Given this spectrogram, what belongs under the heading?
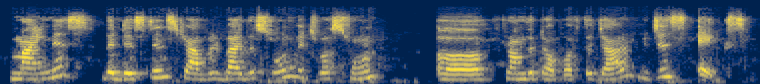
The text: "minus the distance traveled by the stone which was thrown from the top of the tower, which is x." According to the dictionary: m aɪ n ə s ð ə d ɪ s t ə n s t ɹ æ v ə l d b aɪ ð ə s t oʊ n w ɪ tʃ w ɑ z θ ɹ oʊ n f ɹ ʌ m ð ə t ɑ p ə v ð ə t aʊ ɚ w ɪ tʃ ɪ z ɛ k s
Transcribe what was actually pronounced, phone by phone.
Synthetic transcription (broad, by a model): m aɪ n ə s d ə d ɪ s t ə n s t ɹ æ v ə l d b aɪ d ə s t oʊ n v ɪ tʃ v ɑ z t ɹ oʊ n f ɹ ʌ m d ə t ɑ p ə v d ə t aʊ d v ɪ tʃ ɪ z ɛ k s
